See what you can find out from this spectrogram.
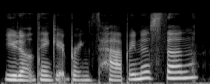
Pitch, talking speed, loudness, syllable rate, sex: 235 Hz, 200 wpm, -17 LUFS, 4.7 syllables/s, female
